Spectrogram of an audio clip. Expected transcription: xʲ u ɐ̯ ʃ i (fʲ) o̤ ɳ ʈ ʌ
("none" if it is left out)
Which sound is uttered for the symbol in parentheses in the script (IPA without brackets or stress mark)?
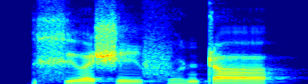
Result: f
